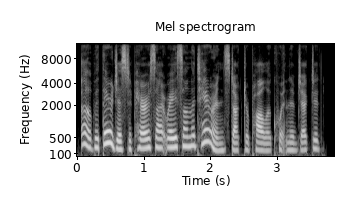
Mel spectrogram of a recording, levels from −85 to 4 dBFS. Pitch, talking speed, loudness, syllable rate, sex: 225 Hz, 220 wpm, -16 LUFS, 6.4 syllables/s, female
